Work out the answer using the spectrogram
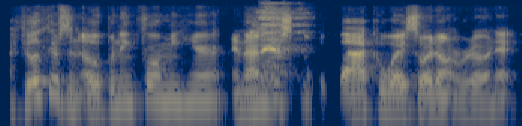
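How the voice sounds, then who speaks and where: A man's voice: a little high, expressive, racing, background noise, natural voice. A man playing a self-absorbed, needy young man in a comedy table read, melodramatic and whiny. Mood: awkward, apologetic.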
